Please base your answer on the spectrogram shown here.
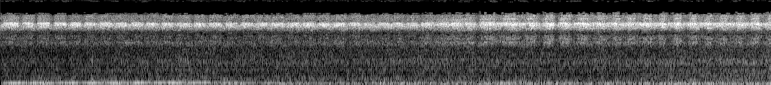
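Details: Italian park atmosphere with cicadas droning: a rapid, fluttering high buzz running throughout, somewhat softer, over a steady low hum of wind and passing traffic.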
